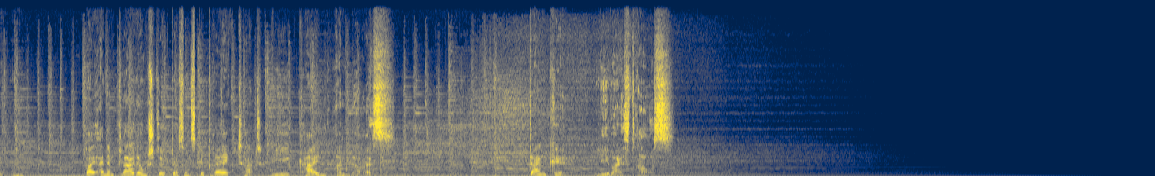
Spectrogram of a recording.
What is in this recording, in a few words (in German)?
Werbung Jeans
